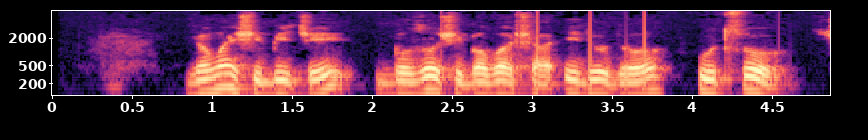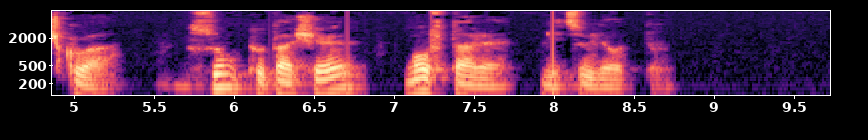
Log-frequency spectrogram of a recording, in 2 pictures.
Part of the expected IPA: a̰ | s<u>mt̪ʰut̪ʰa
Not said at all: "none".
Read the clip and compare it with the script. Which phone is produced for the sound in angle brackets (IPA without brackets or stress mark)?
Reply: u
